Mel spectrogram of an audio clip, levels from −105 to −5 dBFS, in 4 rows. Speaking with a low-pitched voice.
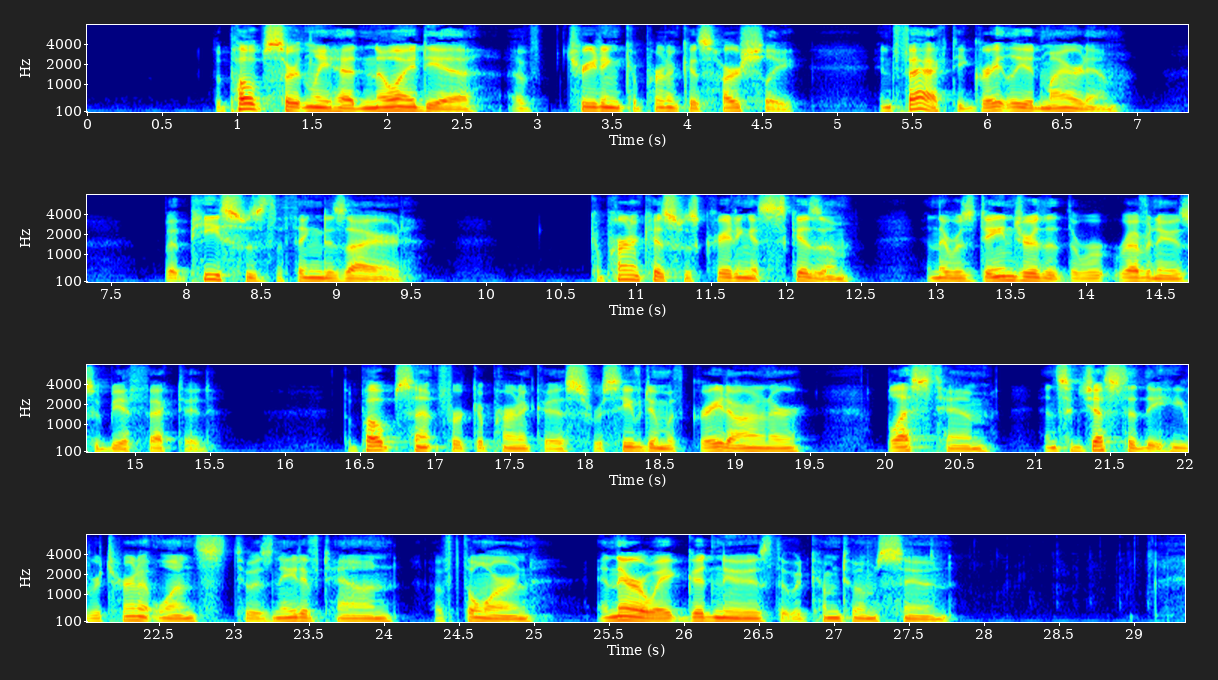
Yes: low, 105 Hz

